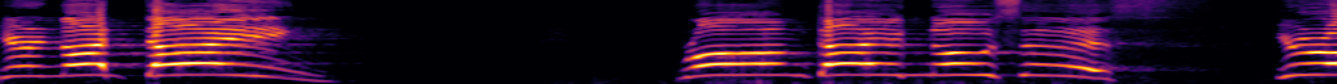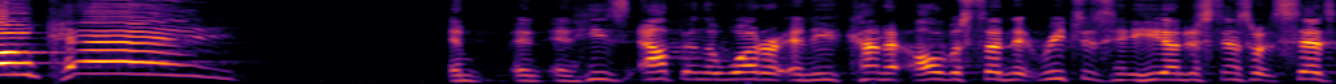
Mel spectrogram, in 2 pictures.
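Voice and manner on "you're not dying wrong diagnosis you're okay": very shrill, very loud, slow, drawn-out screaming. Retelling a movie scene of a friend calling from shore: imitating Dom DeLuise screaming. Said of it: "is screaming on the shore".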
